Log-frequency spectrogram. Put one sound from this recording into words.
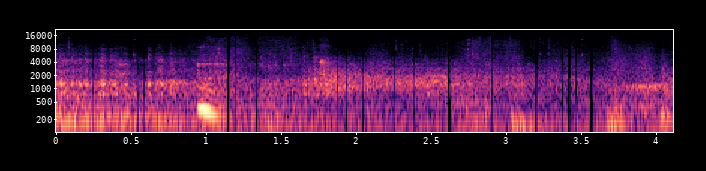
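A body thumps as someone drops over a ledge.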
